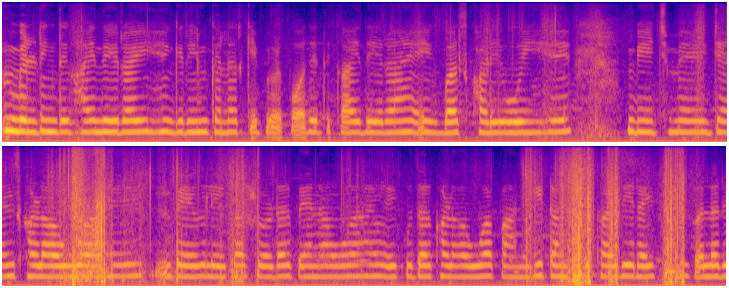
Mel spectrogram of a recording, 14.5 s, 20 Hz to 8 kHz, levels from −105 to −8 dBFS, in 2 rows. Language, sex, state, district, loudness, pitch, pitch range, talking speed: Hindi, female, Bihar, Purnia, -28 LUFS, 235 Hz, 230-240 Hz, 180 wpm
